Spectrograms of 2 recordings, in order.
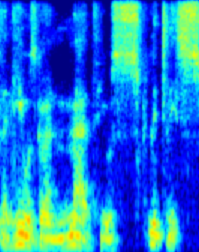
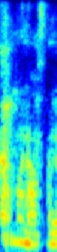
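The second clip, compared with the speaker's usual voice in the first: mock-angry voice, much quieter; 2 semitones higher, 5 dB quieter than usual. Retelling a guy screaming at them during an Arsenal game, acting out past anger. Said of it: "and I'm so angry".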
